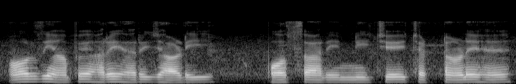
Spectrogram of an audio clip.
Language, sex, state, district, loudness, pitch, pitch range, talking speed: Hindi, male, Uttar Pradesh, Shamli, -17 LUFS, 115 Hz, 110-115 Hz, 115 wpm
